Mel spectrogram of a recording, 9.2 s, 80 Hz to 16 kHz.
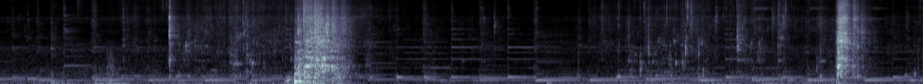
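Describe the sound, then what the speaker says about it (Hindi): Water pours in a brief, splashy rush into a cooking pot holding goat head curry with ginger-garlic paste, lasting about a second. Faint clinks of utensils and kitchen background noise come before and after. "इसके अंदर मैं 3 ग्लास पानी ऐड कर रही हूँ।"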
